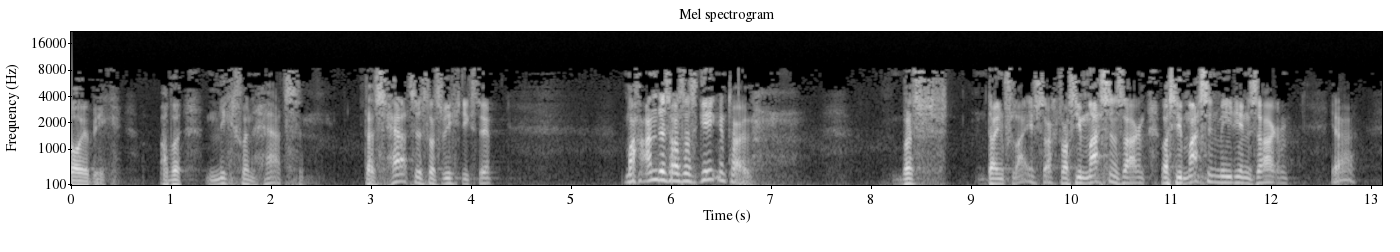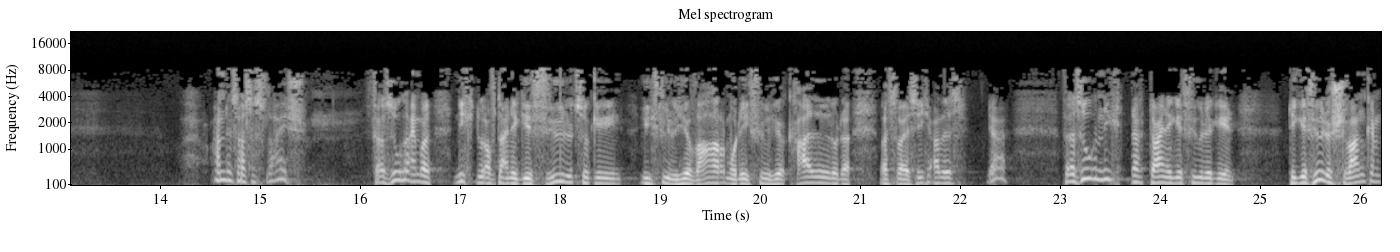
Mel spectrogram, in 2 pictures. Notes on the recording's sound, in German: im Gemeinde-Zentrum in Berlin aufgenommen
